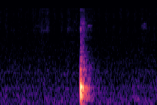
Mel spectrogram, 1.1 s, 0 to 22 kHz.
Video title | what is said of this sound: Don Shower Head Combo put hose on backwards & Soaking CLR Cleaner Results & Flow Regulator info Pt2 | it's plastic it's just I don't know why it sounds like metal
